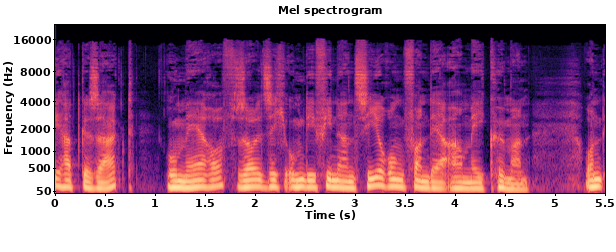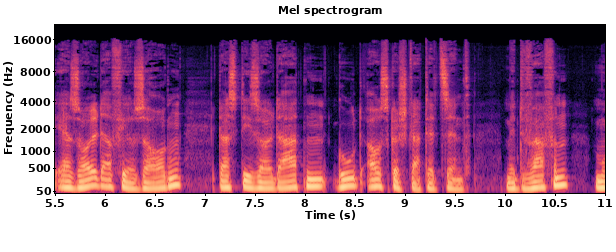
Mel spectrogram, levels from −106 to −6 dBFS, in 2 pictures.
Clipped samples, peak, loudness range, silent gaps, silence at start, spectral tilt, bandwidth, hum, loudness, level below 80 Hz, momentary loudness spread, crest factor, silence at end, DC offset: under 0.1%; -6 dBFS; 2 LU; none; 0 s; -6.5 dB/octave; 16 kHz; none; -21 LUFS; -42 dBFS; 5 LU; 14 dB; 0 s; under 0.1%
